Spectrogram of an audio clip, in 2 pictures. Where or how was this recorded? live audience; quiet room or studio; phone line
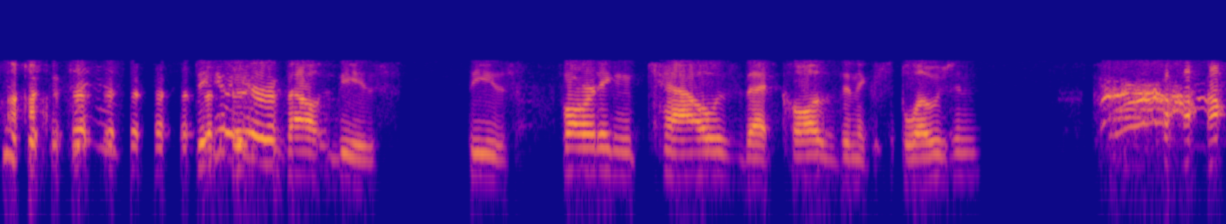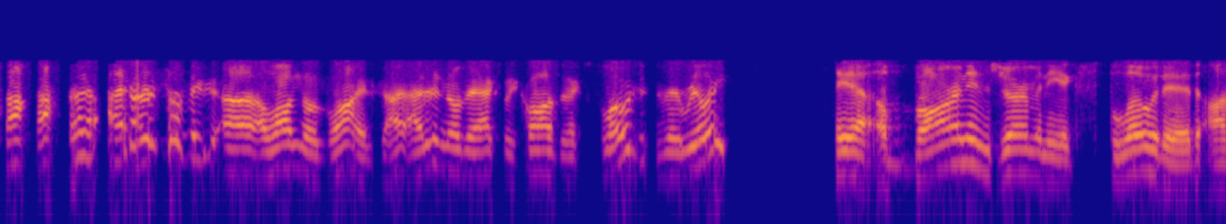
phone line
